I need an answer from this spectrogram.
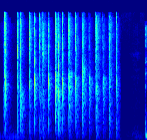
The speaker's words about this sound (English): Is that a sad clap? Yeah, that's a little clap.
